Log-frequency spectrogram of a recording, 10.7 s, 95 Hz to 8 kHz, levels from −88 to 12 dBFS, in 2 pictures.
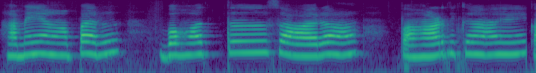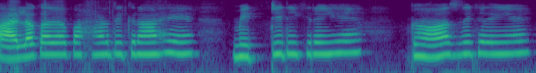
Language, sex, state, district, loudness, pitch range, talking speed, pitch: Hindi, female, Maharashtra, Sindhudurg, -24 LUFS, 285-315 Hz, 130 wpm, 305 Hz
